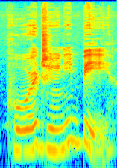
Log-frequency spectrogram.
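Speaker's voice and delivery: slow, drawn-out teasing pity. Acted. Mother teasing her jealous daughter, slow mock pity. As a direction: tease her gently, stretching it out. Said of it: "very teasing".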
